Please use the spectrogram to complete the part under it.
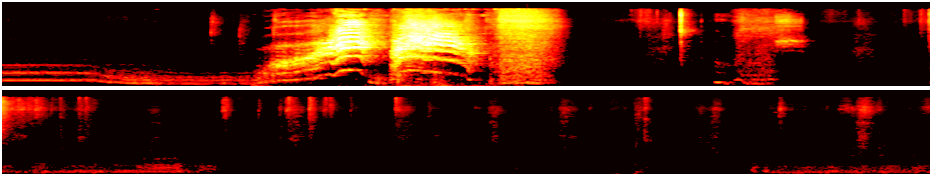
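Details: Female domestic cat in heat during mating: a drawn-out harmonic yowl sliding slightly downward, then a loud, harsh screaming burst, followed by brief scuffles and quieter low rustling.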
